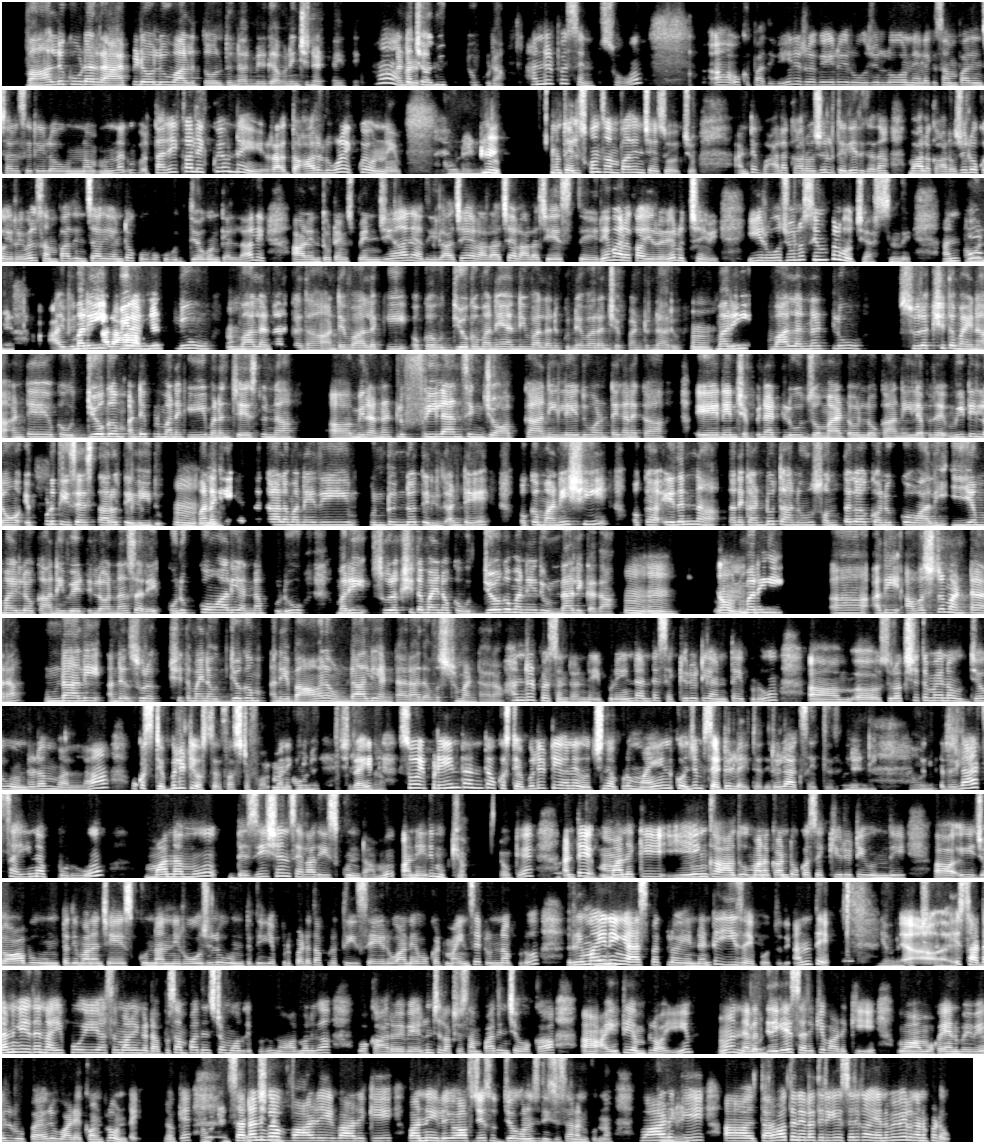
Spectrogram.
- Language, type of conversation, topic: Telugu, podcast, పిల్లల కెరీర్ ఎంపికపై తల్లిదండ్రుల ఒత్తిడి కాలక్రమంలో ఎలా మారింది?
- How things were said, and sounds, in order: other background noise; in English: "హండ్రెడ్ పర్సెంట్ సో"; sniff; in English: "సిటీ‌లో"; sniff; throat clearing; tapping; in English: "టైమ్ స్పెండ్"; in English: "ఫ్రీలాన్సింగ్ జాబ్"; in English: "ఈఎంఐ‌లో"; in English: "సెక్యూరిటీ"; in English: "స్టెబిలిటీ"; in English: "ఫస్ట్ ఆఫ్ ఆల్"; in English: "రైట్? సో"; in English: "స్టెబిలిటీ"; in English: "మైండ్"; in English: "డెసిషన్స్"; in English: "సెక్యూరిటీ"; in English: "రిమైనింగ్ యాస్పెక్ట్‌లో"; lip smack; in English: "సడెన్‌గేదన్నయిపోయి"; in English: "నార్మల్‌గా"; in English: "ఐటీ ఎంప్లాయీ"; in English: "సడన్‌గా"; in English: "లే ఆఫ్"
